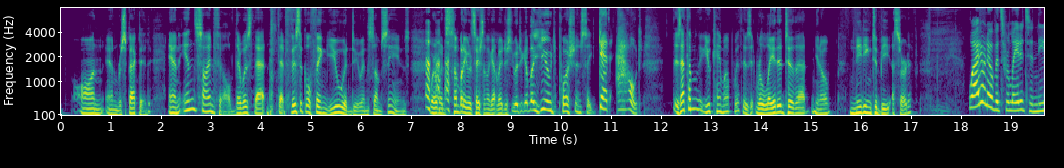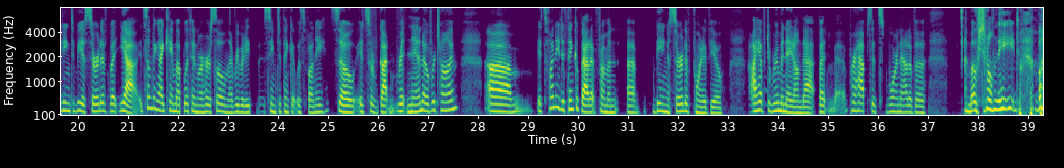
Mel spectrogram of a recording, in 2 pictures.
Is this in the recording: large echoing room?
no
